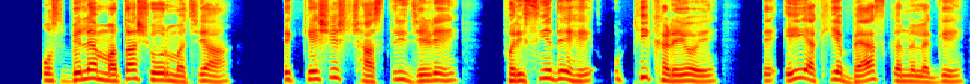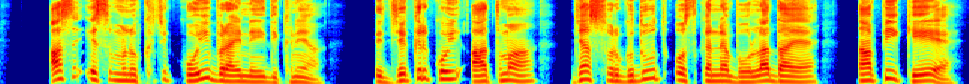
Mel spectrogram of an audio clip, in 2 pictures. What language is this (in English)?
Dogri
